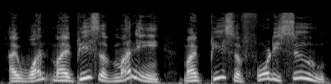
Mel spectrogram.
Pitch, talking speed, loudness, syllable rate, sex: 195 Hz, 200 wpm, -18 LUFS, 5.1 syllables/s, male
